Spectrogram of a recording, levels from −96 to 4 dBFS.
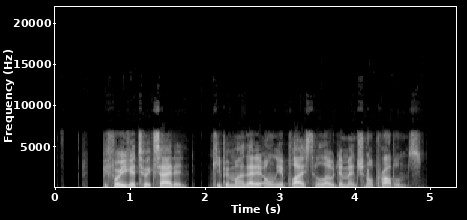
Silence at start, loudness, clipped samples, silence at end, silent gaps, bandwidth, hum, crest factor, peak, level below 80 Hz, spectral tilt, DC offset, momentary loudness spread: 0.65 s; -24 LUFS; under 0.1%; 0.5 s; 1.98-2.02 s; 10.5 kHz; none; 24 dB; -2 dBFS; -64 dBFS; -3.5 dB/octave; under 0.1%; 15 LU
